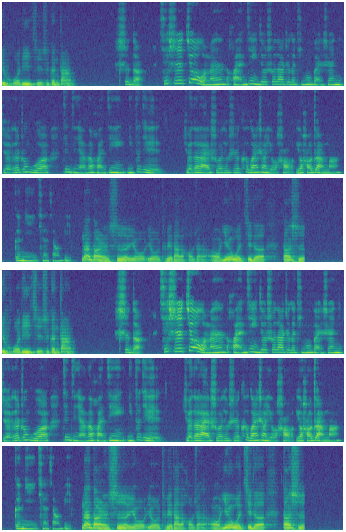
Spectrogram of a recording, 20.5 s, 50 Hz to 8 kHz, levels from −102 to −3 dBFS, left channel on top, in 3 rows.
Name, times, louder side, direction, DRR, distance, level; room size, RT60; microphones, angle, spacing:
voice 1, 0.0-1.5 15.3-19.7, right 2 dB, 85° right, 4.6 m, -18 dB
voice 2, 2.3-2.8 3.2-10.0 10.5-13.6 13.9-15.1, right 2 dB, 55° right, 7.5 m, -21 dB
head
